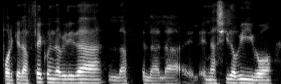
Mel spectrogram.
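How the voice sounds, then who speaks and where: A man's voice: medium pitch, fairly even intonation, measured pace, vocal fry, a little mellow. Hesitant northern Argentine man lecturing. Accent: northern Argentine Spanish. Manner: hesitant, many fillers and restarts. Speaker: fertility specialist lecturer. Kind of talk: medical lecture.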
